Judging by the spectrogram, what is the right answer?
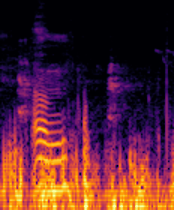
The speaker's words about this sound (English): I hear a dog. I hope the dog is behind the gate.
